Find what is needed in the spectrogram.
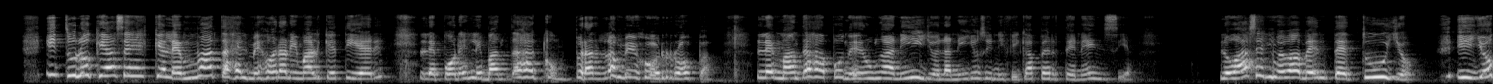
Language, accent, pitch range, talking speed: English, Venezuelan, 245-340 Hz, 155 wpm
